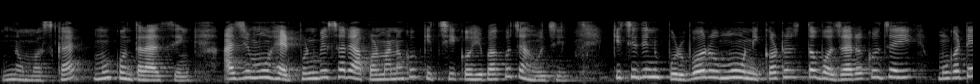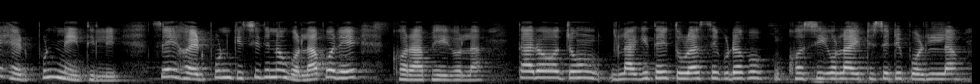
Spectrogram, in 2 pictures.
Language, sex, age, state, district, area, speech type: Odia, female, 18-30, Odisha, Mayurbhanj, rural, spontaneous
